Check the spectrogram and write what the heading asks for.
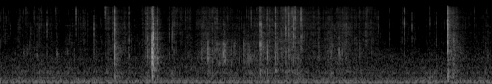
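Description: Plastic bubble wrap crinkling and crackling as scissors cut through it, with a few sharp clicks, the loudest about a second and a half in and near the end.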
